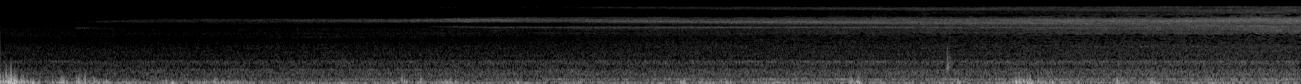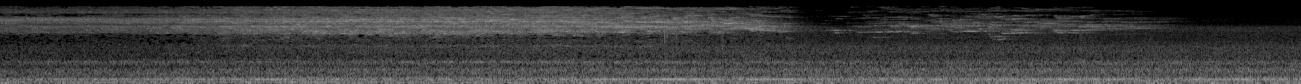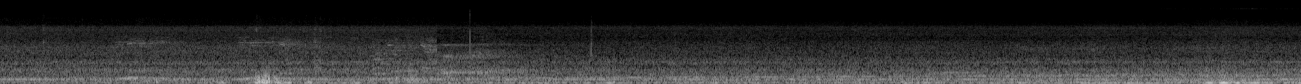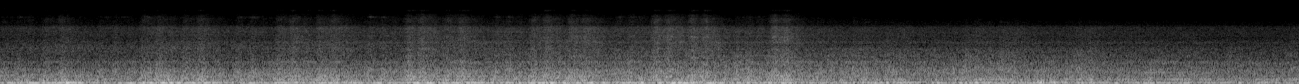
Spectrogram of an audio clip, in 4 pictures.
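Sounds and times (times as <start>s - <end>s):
train brakes squealing: 0.7s - 24.9s
train rushing hiss: 0.7s - 26.3s.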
